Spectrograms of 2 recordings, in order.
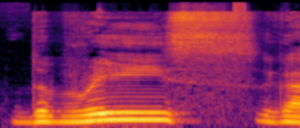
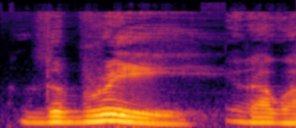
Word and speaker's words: debris: Debris, chassis, chassis, rendezvous, Arkansas, bourgeois, viscount, Louis, Louisville, Louisville, Louisville, 이건 자네라는 말이죠. S가 발음되지 않는 그런 말이기 때문에 debris가 아니라 debris라고 합니다.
